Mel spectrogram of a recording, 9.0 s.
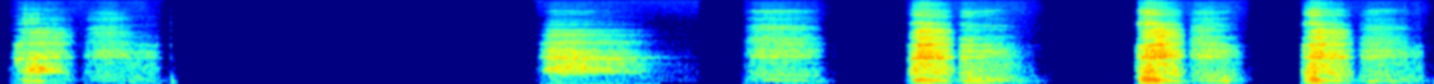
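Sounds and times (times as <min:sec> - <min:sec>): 
breathing: 0:00.4 - 0:01.1, 0:03.4 - 0:05.2, 0:05.8 - 0:06.5, 0:07.4 - 0:08.9.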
